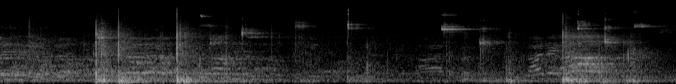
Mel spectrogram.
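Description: A basketball bounces with loud thuds on the floor.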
